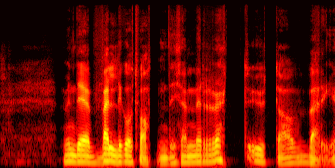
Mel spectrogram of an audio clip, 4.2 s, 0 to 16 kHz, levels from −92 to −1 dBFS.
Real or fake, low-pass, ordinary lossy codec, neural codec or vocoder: fake; 14.4 kHz; none; codec, 44.1 kHz, 7.8 kbps, DAC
